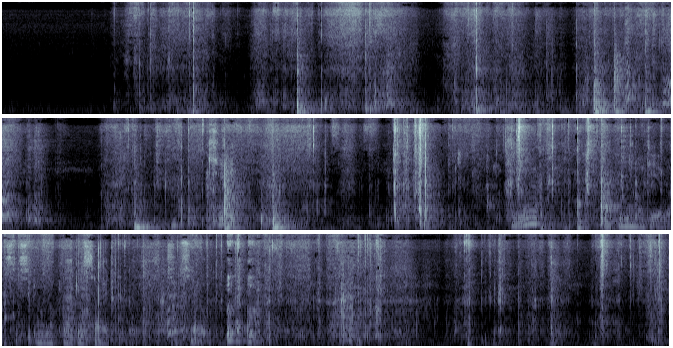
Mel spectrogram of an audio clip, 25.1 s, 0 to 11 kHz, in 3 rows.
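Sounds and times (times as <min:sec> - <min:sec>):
cardboard box rustling and scraping: 0:01.8 - 0:09.0, 0:09.6 - 0:23.8.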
